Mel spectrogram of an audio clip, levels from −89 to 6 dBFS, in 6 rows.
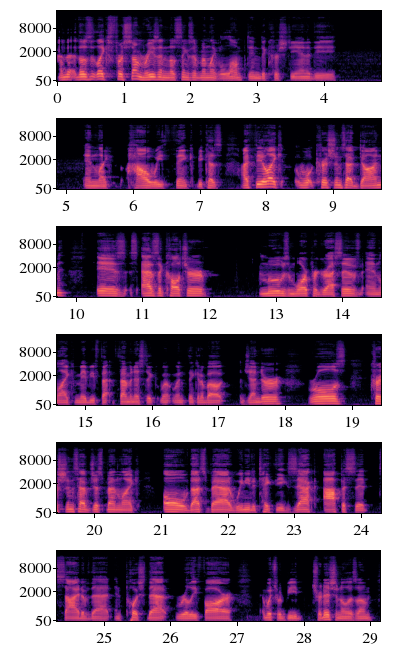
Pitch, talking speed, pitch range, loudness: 110 Hz, 150 wpm, 100-120 Hz, -25 LUFS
